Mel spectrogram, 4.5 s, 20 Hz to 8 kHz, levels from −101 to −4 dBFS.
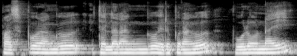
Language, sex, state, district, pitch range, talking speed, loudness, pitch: Telugu, male, Telangana, Mahabubabad, 135-150 Hz, 110 wpm, -13 LUFS, 140 Hz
